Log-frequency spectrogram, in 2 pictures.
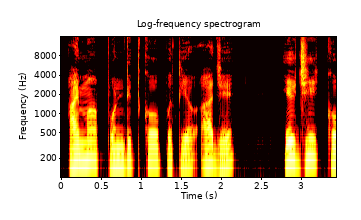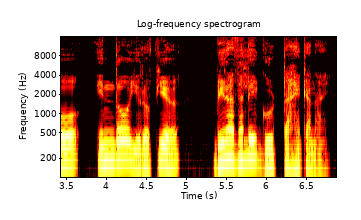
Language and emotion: Santali, neutral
